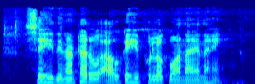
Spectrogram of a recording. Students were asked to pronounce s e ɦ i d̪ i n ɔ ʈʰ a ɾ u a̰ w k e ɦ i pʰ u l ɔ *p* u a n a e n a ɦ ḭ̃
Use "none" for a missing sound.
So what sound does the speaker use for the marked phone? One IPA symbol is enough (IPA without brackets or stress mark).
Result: k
